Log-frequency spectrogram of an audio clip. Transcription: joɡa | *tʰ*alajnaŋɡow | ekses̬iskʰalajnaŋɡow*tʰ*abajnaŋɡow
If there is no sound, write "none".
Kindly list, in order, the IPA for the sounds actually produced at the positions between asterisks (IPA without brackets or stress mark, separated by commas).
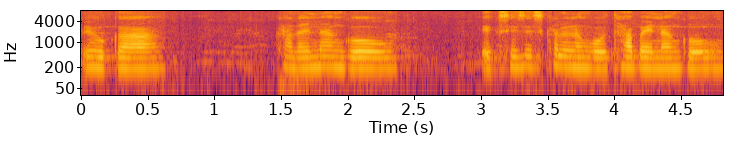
kʰ, tʰ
